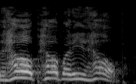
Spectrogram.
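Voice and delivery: put-on high, loud cry for help from a frightened boy; panicked boy crying out. A boy trapped on a burning roof, high panicked cries.

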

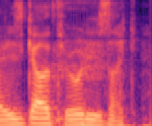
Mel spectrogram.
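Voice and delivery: ordinary talk

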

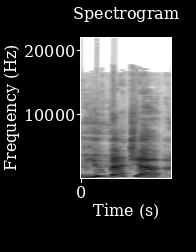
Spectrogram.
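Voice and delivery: high, loud put-on cheerful voice; mock you betcha. Hammed-up mock voice answering a friend. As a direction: belt out a cartoonish you betcha. Mocking an over-eager yes.

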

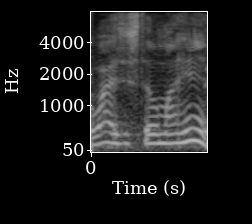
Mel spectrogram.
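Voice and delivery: high, puzzled question. Retold or imitated. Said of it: "I'm like".

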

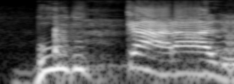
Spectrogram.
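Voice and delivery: loud, slow triumphant shout; excited shout. Real, not acted. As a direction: cry out in triumph. Exclama com entusiasmo. (grito empolgado e lento)

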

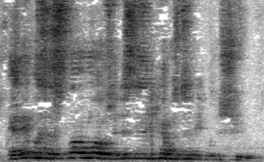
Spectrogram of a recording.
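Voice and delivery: usual speaking voice

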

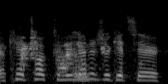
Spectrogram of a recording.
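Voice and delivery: high-pitched cartoon voice; acted movie character. Retelling Mister Krabs' line, high acted voice. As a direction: quote it in a high, put-on voice.

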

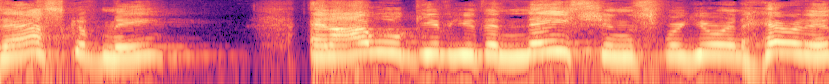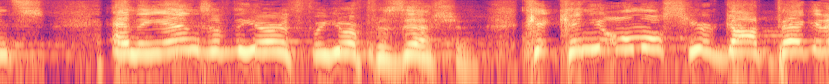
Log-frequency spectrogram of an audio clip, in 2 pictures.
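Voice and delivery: loud, driving sermon delivery; full-force preaching. Acted. Preacher pleading for the congregation to ask. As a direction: preach it out to the crowd.

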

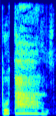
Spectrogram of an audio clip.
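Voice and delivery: put-on high, stretched drunken cry; mock drunk shout, high pitched; drunk yell. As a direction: mimic the wasted friend hollering it out. Drunk friend yelling at party.

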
